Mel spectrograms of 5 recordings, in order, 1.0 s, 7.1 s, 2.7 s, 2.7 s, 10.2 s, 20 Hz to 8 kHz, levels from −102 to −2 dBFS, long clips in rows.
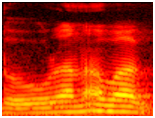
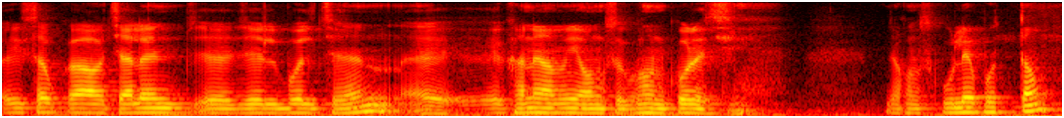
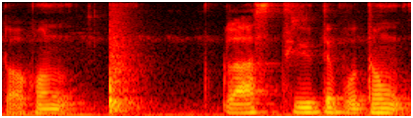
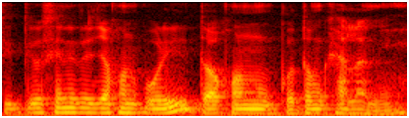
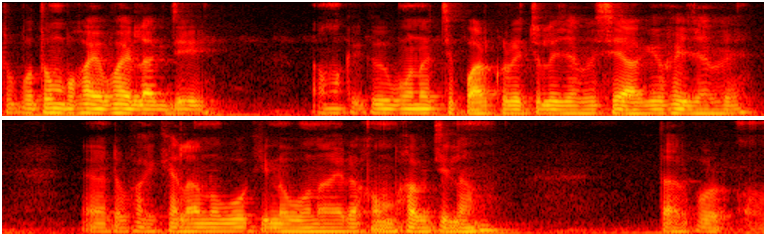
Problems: background sounds at intervals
